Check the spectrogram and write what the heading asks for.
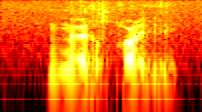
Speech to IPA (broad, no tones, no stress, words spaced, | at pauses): n̪ɜrqʷir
